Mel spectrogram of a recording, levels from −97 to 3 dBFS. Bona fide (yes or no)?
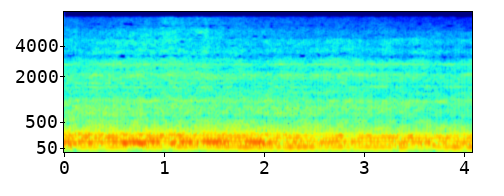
no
